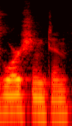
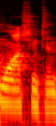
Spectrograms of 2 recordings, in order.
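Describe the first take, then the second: First: Washington said as "Worshington", with an added r; mocked regional pronunciation. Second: Said in the usual way. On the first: Shown as a demonstration. Denying that locals talk so, mimicked regional pronunciation. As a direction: put an r in the first syllable of Washington. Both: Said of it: "No one from Washington says Washington".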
